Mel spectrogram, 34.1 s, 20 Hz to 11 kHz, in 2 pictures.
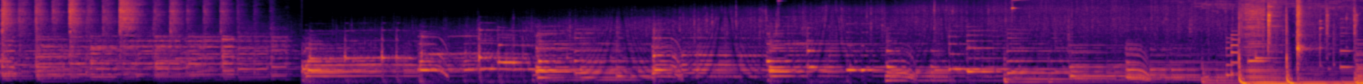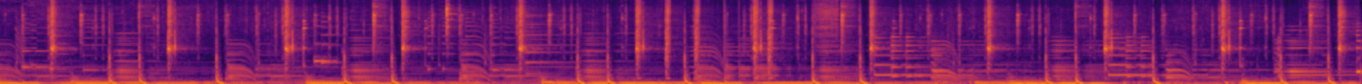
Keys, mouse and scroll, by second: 5.4 space, 7.8 ctrl+d, 9.3 click, 10.2 shift+Page_Down, 11.6 click, 14.8 Return, 15.4 Right, 15.9-17.8 typing, 18.8 click, 19.7 Return, 20.2 Right, 21.1-23.2 typing, 24.9 click, 27.2 click, 33.8 click.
